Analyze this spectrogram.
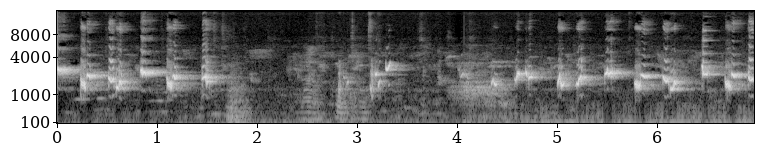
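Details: Bubbly chattering song of yellow-vented bulbul, played as a lure to provoke other bulbuls; quick rising-falling notes in runs, a brief quiet patch, then steady repeated phrases.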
